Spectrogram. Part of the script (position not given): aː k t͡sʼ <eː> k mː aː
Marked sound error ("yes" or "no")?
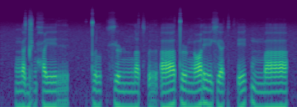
no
